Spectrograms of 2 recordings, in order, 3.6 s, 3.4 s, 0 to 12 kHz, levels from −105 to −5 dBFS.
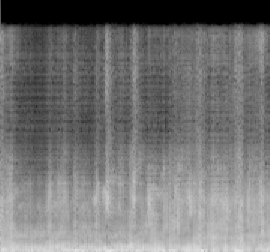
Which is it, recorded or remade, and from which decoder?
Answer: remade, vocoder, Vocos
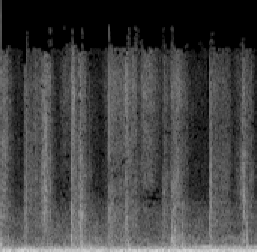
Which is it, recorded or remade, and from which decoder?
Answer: recorded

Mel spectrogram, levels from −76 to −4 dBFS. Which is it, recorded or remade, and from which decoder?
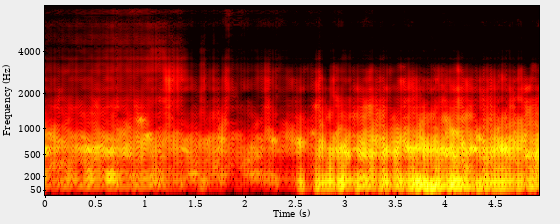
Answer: remade, vocoder, Vocos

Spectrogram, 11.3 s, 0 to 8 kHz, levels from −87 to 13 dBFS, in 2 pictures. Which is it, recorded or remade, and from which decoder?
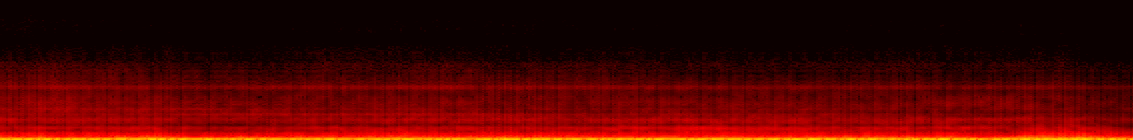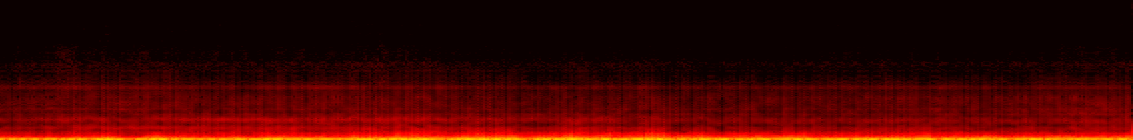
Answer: remade, vocoder, Vocos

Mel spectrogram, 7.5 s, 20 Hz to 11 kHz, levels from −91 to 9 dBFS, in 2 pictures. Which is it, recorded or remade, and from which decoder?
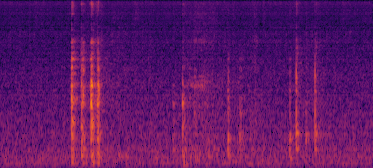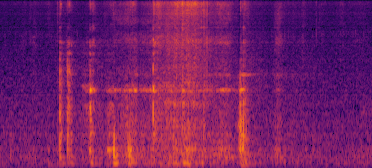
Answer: remade, vocoder, Vocos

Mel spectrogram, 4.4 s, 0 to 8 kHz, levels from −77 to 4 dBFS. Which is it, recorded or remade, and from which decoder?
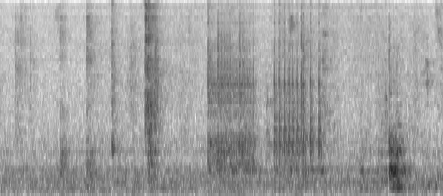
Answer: remade, vocoder, Vocos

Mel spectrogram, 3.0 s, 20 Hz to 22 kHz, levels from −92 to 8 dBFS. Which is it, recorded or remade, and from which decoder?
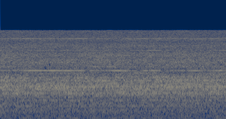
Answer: recorded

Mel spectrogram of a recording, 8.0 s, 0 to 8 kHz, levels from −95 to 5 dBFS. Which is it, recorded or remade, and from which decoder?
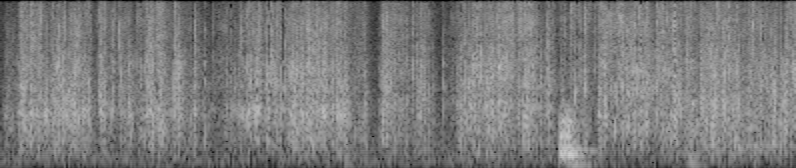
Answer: recorded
